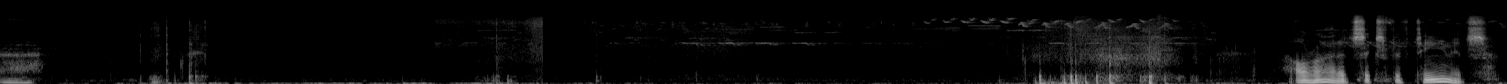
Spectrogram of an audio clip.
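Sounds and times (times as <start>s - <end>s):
brief hiss: 4.0s - 5.5s
high bird chirps: 4.4s - 12.8s.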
